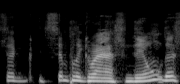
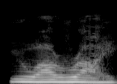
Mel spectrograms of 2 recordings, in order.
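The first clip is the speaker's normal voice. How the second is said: deep, low, resounding giant's voice from nowhere; 6 semitones lower than usual. Narrating a game, the speaker voices a voice from the cornfield: deep booming voice. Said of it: "you hear a deep booming voice".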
